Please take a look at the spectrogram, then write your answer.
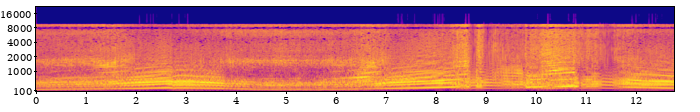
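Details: MV Agusta F4 750 on the Spa Nishiura circuit with its chronic misfire problem. The high-revving four rises and falls with a ragged, stumbling note at times; misfiring, cause not pinned down.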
